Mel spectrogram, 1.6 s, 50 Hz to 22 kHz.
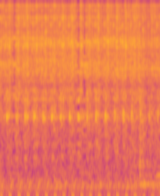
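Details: Yamaha 250cc ATV, abandoned and said to have run when parked; even quick single-cylinder thumping about seven beats a second, steady and smooth with no misses, a healthy idle.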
